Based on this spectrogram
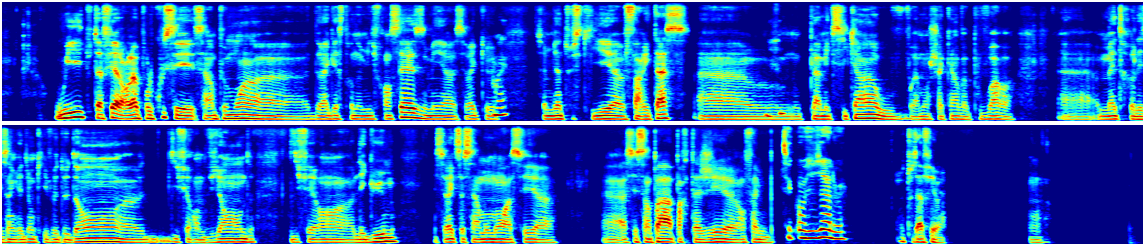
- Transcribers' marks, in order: static; distorted speech; tapping
- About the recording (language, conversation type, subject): French, podcast, Comment ta culture influence-t-elle ce que tu manges au quotidien ?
